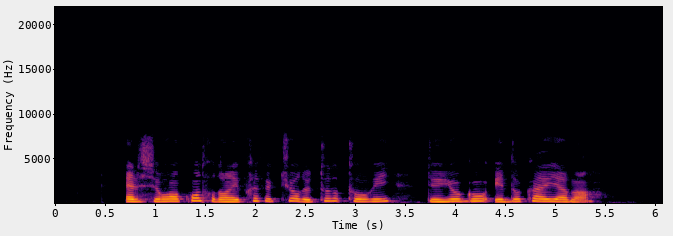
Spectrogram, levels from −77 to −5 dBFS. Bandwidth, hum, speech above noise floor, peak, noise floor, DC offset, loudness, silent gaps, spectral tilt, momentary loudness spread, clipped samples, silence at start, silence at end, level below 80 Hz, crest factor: 7.6 kHz; none; 48 dB; -10 dBFS; -73 dBFS; under 0.1%; -26 LUFS; none; -5.5 dB/octave; 7 LU; under 0.1%; 0.7 s; 0.7 s; -70 dBFS; 16 dB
